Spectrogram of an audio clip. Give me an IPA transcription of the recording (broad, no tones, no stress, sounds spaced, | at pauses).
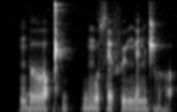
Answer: ŋ ə̤ lː ɔ ǁʰ ṳ pː ṳ m u s e f y ŋ e n d͡ʒ ɑ̤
